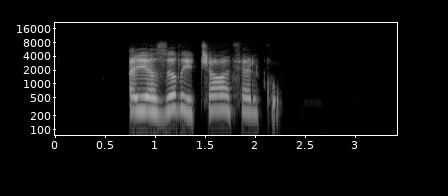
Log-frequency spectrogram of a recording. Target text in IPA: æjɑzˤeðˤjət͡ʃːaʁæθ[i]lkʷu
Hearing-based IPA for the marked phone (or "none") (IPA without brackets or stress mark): æ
